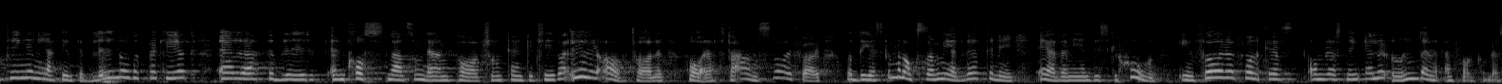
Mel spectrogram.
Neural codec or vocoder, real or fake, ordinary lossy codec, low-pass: codec, 44.1 kHz, 2.6 kbps, SNAC; fake; MP3, 32 kbps; 7.2 kHz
